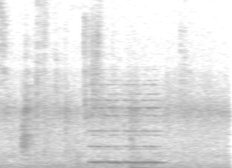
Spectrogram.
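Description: A telephone ringing once: a steady electronic ring tone of several fixed pitches lasting just under a second, starting about a second in.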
